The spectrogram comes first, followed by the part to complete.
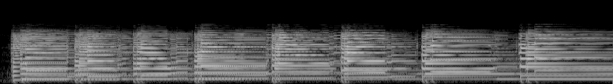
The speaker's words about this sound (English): So again, I use the Dimension C to just push, you know, a little bit of the parts there. And I love this part. I'm going to play it slowly just so you can hear the voicings are really cool.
